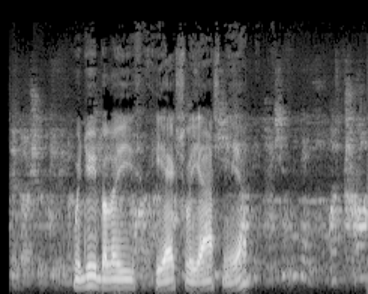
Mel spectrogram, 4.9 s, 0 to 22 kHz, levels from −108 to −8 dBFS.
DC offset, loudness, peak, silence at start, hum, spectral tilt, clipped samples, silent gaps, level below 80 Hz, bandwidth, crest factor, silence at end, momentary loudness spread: under 0.1%; -24 LUFS; -6 dBFS; 0.15 s; none; -5 dB/octave; under 0.1%; none; -74 dBFS; 15.5 kHz; 20 dB; 0 s; 19 LU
